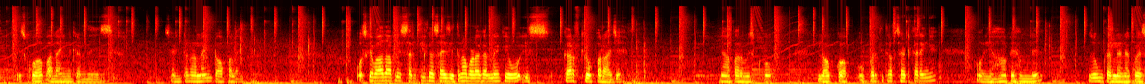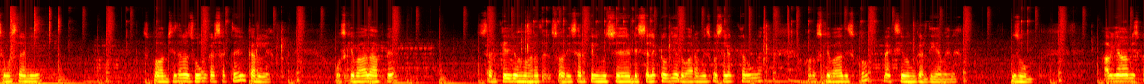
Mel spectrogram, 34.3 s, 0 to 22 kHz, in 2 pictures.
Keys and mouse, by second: 3.5 space, 3.9 click, 5.0 click, 10.8 click, 13.5 click, 15.6 space, 15.9 ctrl+click, 17.2 ctrl+click, 19.0 ctrl+click, 20.2 ctrl+click, 24.7 ctrl+Num_Lock, 25.0 space, 25.1 ctrl+alt+click, 25.5 space, 27.2 click, 28.5 space, 28.9 ctrl+click, 30.0 ctrl+click, 32.4 click, 34.2 shift+Up.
